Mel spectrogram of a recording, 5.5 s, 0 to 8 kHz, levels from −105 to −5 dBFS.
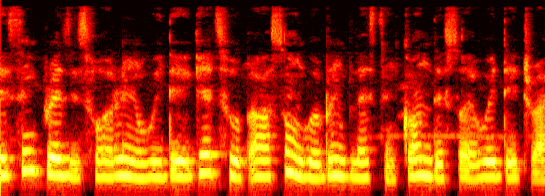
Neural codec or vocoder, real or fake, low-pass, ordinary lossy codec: none; real; 7.2 kHz; MP3, 64 kbps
